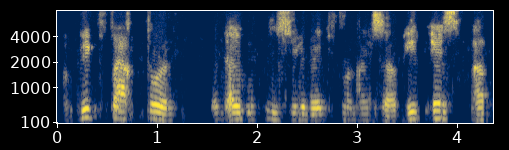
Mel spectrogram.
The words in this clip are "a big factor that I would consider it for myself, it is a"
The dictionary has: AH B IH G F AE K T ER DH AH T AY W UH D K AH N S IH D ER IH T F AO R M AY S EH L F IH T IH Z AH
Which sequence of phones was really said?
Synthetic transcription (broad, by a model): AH B IH G F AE K T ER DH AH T AY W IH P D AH S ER IH T F AO R M AY S EH L F IH T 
